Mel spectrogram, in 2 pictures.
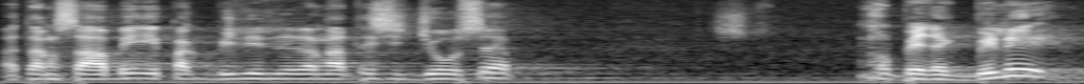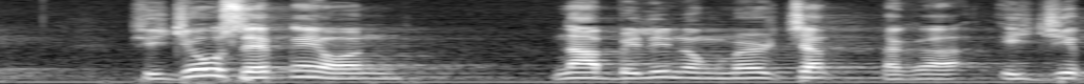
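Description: In a dark, mellow tone that is somewhat breathy, a man speaks at a moderate pace and a fairly high pitch with ordinary variation, pausing long and often. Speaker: preacher. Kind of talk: sermon. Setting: church. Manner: earnest, preaching cadence with rhetorical 'Amen?' calls to the congregation.

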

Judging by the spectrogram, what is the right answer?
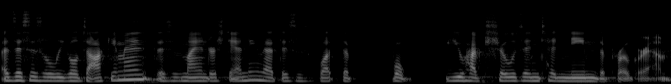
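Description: A woman speaks loudly at a fairly quick pace, her pitch fairly low and her tone bright and sharp. The recording is very clean, with a silent background. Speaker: parent and occupational therapist, public commenter. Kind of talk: public comment at board meeting. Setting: public meeting, microphone.

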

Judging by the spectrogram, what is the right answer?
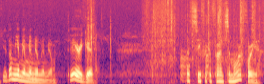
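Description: Noticeable background noise sits under a dry sound with no echo. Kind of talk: casual demonstration chat. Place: garden. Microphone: phone near.

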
